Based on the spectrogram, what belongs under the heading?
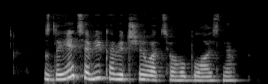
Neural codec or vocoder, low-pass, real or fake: none; 10.8 kHz; real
